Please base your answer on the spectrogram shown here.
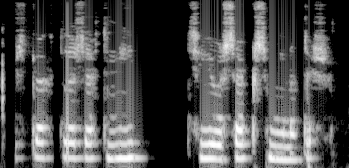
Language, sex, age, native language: Icelandic, female, 11, Icelandic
